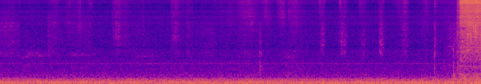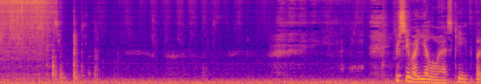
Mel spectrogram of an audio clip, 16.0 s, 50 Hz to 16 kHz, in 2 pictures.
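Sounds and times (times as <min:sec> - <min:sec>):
low room hum: 0:00.0 - 0:16.0
tap water rushing into basin: 0:07.6 - 0:09.1.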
